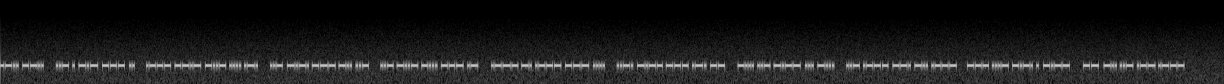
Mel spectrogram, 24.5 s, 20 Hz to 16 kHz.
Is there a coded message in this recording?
Yes: Morse code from 0.0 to 23.7 s, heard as a keyed tone, hand-sent with a bug key, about 38 wpm, 750 Hz. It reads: … UEKOI JQXHR UCODU UXBOA JNJOH FYORM BUYSB UJGDJ OVCEY MDUWJ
